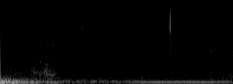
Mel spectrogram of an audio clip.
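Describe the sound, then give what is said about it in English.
Someone takes a sip of wine from a freshly opened bottle and swallows: a low, wet gulp at the start, then faint mouth clicks and a soft, quiet stretch. “Ooh, gulp, gulp, gulp.”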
